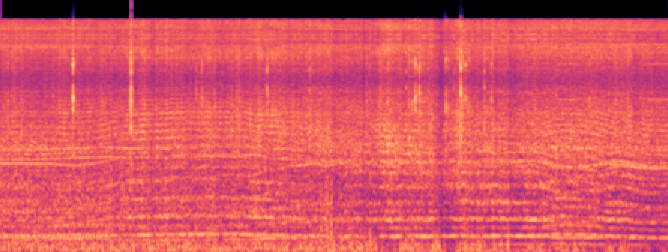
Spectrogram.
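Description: A small electric motor whines steadily close by.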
